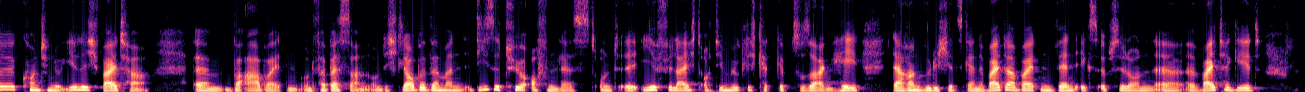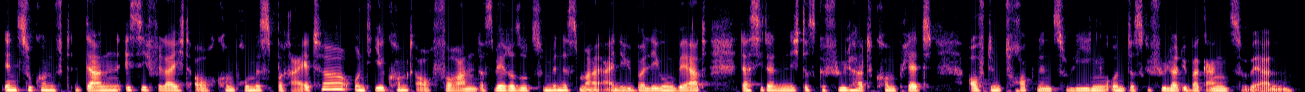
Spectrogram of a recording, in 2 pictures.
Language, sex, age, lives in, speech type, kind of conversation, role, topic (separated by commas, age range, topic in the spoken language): German, female, 30-34, Germany, conversation, advice, advisor, Wie kann ich den Konflikt mit meinem Mitgründer über Vision und Rollen klären?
